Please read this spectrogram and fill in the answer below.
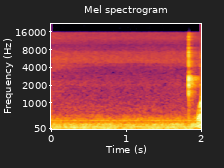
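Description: Quiet room tone with a low steady hum, then one short sharp mouth click near the end as the lips part just before speaking.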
